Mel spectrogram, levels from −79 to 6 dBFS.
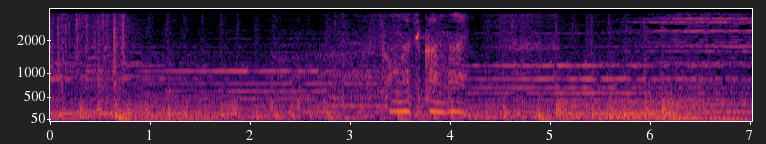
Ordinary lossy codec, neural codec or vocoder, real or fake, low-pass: none; none; real; 3.6 kHz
